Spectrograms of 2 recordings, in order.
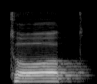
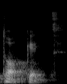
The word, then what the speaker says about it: talked: Talked, watched is only with t sound, ¿no? Talked, watched. No podemos decir talk it. Yeah. Recuerden que la L no se pronuncia aquí.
